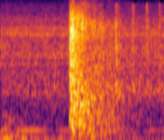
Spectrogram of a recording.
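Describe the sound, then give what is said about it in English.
A single sharp knock on a metal panel by a hazmat-suited figure entering a room covered in plastic sheets, one bright impact that quickly decays over a low, steady hum. “He knocks on a metal panel as he enters.”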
